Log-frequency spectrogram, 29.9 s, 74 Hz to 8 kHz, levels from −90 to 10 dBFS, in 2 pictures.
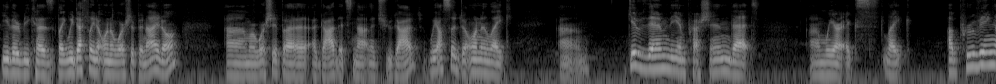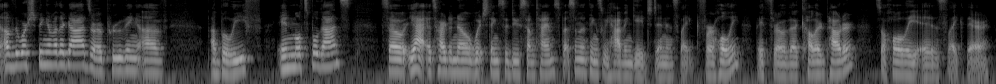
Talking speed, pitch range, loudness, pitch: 175 wpm, 125-160 Hz, -36 LUFS, 140 Hz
